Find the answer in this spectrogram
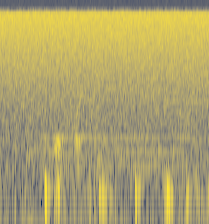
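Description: Near silence: room tone with a series of faint, soft low thuds and a faint steady hum that comes in about a quarter of the way through.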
